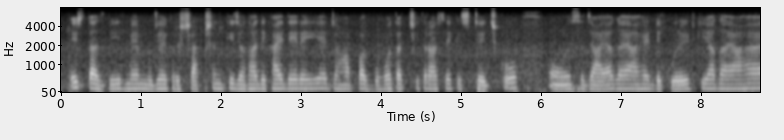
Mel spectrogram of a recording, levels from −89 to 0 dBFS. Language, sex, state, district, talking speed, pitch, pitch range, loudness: Hindi, female, Uttar Pradesh, Hamirpur, 185 wpm, 155 Hz, 150-160 Hz, -27 LUFS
